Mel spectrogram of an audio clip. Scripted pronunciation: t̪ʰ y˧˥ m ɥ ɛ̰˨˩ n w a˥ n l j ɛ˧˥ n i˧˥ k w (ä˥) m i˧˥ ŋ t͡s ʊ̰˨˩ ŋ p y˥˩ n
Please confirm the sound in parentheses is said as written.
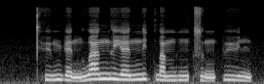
no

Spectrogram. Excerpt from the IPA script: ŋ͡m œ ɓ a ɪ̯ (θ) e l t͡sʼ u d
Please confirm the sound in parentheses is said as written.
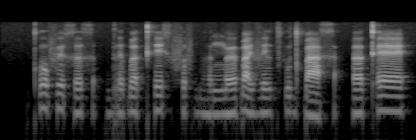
no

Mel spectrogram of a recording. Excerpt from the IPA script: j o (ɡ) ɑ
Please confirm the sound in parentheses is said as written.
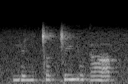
yes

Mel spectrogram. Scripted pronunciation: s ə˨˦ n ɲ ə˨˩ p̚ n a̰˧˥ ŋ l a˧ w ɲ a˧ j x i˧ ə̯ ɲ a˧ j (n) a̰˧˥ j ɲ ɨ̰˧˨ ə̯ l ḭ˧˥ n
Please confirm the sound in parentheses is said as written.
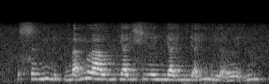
no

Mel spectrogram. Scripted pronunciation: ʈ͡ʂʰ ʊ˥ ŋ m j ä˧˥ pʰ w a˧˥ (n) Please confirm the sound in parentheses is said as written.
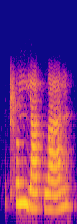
yes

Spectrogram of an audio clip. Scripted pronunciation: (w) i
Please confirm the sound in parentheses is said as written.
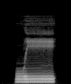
yes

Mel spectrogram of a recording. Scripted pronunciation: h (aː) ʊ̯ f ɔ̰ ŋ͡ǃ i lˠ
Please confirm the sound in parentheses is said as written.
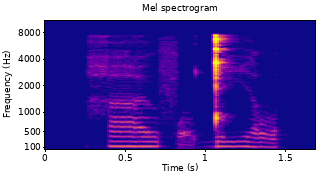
yes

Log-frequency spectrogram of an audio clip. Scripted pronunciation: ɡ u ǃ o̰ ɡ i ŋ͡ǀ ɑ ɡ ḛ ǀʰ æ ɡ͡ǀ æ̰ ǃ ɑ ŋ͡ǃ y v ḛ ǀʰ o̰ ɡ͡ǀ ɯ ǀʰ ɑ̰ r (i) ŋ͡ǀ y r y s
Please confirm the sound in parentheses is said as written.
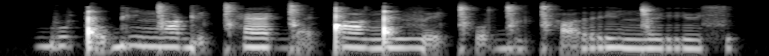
yes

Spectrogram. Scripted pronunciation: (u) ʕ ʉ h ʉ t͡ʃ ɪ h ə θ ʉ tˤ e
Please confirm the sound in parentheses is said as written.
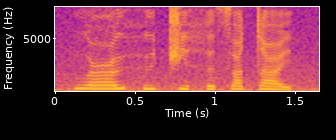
yes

